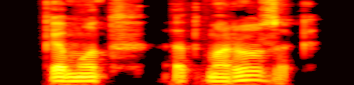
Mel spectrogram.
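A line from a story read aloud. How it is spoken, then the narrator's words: Plain. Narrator (Russian): сказал я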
